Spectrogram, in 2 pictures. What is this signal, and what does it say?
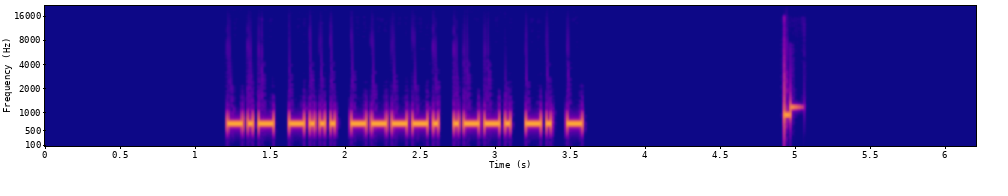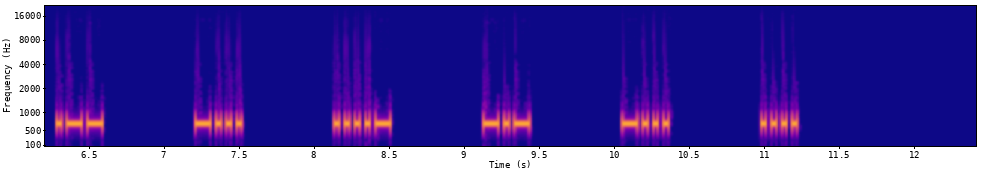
Morse code, heard as a keyed tone, about 34 wpm, spaced as for 18 wpm, 700 Hz. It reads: KB9PNT WB4KBH
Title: USA Call Signs - 6 Characters - 6x Character Spacing - 35wpm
